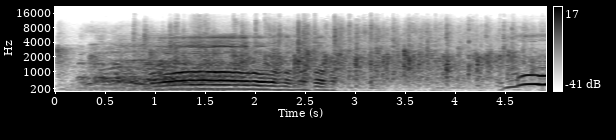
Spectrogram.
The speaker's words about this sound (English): I am so confused right now. People are just clapping after sentences.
